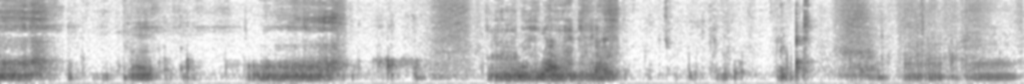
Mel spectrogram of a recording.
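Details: Pet bulldog growling indoors: low, rumbling, gurgling growls that sound like bubbling, in bursts of one to two seconds separated by short pauses and breaths.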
